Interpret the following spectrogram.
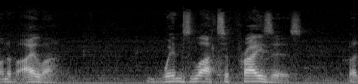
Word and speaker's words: Ila: What's the pronunciation of this? Just say coal, like lump of coal, and Isla.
